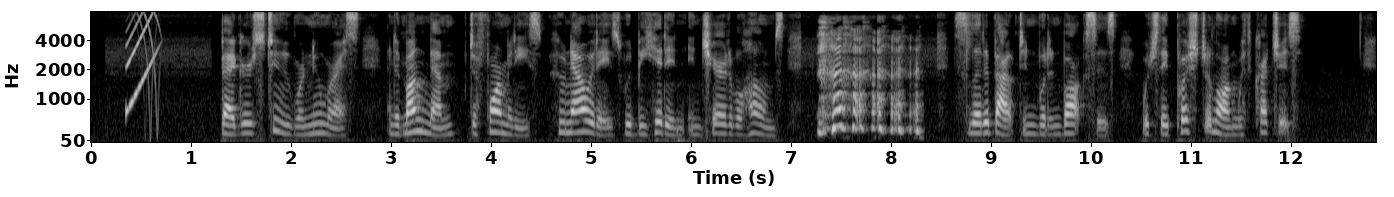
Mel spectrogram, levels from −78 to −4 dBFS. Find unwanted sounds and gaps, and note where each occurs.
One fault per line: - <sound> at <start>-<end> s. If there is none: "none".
- chirp at 0.3-0.7 s
- laugh at 7.3-8.3 s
